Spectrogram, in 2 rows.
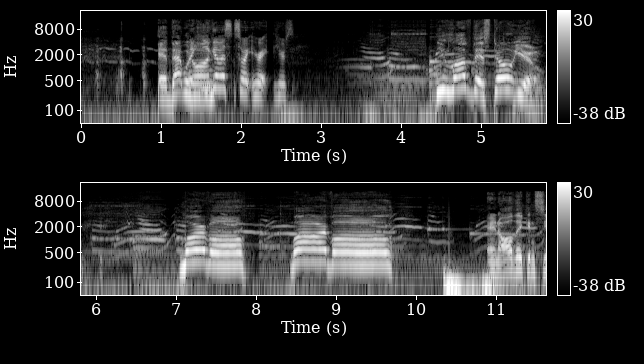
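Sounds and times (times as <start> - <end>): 
speech: 1.0 - 2.8, 4.4 - 6.2, 7.0 - 9.8, 10.9 - 11.6
person singing a meowing version of a song imitating a cat: 3.5 - 11.6.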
